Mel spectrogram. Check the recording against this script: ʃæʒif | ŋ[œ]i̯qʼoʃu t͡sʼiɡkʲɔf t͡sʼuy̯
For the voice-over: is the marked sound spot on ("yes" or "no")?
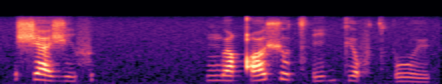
no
